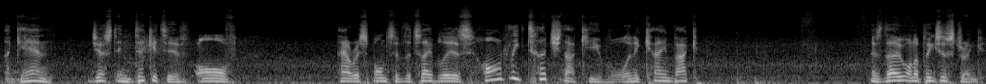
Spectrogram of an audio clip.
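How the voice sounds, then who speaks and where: Higher-voiced male snooker commentator. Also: lively intonation, a little slow. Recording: light background noise.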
